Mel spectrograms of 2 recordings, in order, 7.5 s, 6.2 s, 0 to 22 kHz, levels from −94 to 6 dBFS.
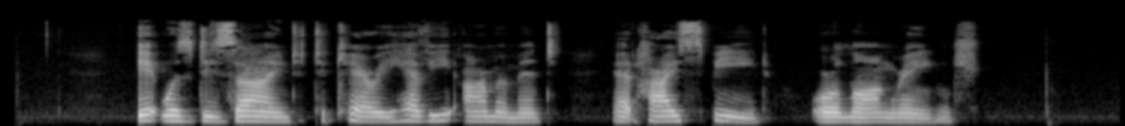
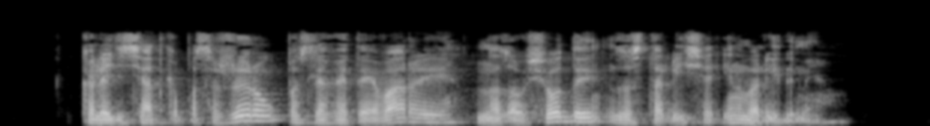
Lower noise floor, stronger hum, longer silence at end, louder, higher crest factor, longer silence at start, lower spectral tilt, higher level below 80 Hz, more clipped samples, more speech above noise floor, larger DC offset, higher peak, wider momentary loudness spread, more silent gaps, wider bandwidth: second, -66 dBFS vs under -90 dBFS; neither; first, 1 s vs 0.55 s; about the same, -21 LUFS vs -19 LUFS; about the same, 20 dB vs 18 dB; first, 0.9 s vs 0.55 s; about the same, -5 dB/octave vs -4.5 dB/octave; second, -76 dBFS vs -48 dBFS; neither; second, 46 dB vs over 70 dB; neither; about the same, -2 dBFS vs -2 dBFS; first, 15 LU vs 8 LU; neither; first, 11.5 kHz vs 8 kHz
